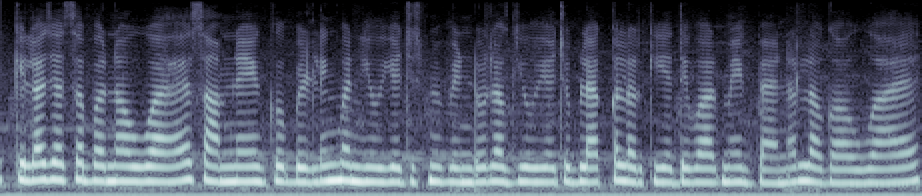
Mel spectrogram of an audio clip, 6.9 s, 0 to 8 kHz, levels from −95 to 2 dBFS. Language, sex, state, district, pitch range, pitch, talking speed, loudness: Hindi, female, Chhattisgarh, Bilaspur, 215-235 Hz, 225 Hz, 240 wpm, -15 LUFS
